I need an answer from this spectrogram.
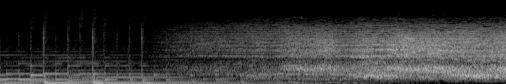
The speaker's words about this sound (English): Crowds cheer in El Salvador as President Nayib Bukele declares himself winner of national elections in a landslide, even though electoral officials have not released any results.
